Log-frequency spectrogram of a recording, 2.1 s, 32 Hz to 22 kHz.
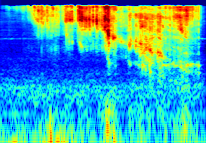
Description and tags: sticker peel
Peeling a sticker off the bottom of a newly purchased drinking glass.
Recorded with Rode NTG2 mic into Zoom H4.
peel, glass, sticker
